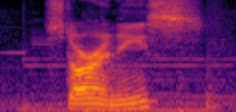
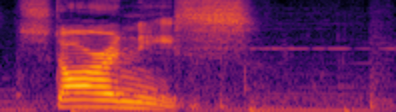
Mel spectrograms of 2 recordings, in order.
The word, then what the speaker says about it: anise: I mean, I pronounce it with a long A, which is very Wisconsin.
